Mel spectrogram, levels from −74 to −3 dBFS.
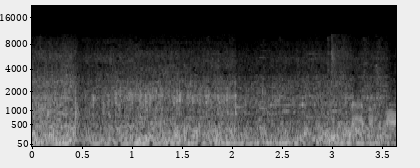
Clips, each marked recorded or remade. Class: recorded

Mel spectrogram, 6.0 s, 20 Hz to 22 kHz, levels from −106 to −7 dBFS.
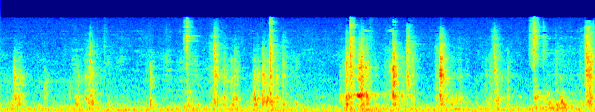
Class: remade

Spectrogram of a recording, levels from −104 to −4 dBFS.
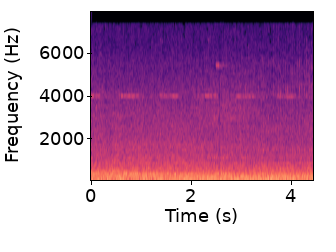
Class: recorded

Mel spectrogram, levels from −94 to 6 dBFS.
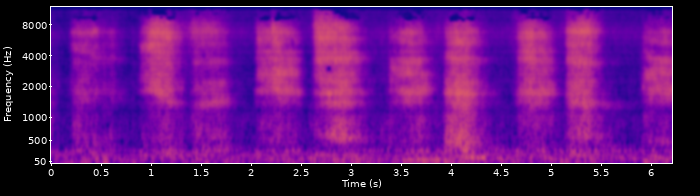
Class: remade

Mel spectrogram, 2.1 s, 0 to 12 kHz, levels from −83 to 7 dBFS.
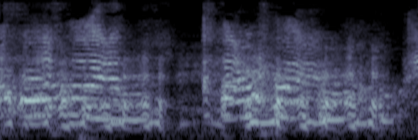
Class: remade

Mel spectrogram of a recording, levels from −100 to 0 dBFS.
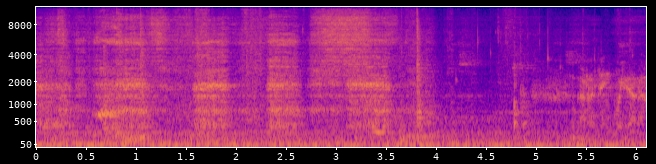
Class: recorded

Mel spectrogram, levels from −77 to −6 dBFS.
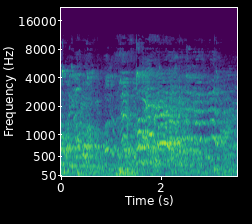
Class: remade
